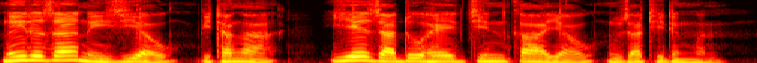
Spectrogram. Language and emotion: Bodo, neutral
